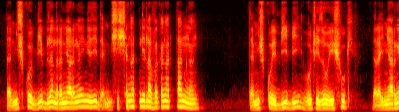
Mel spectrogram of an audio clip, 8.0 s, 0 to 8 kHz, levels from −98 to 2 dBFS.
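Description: No technical faults can be heard anywhere in the speech recording. There is nothing here to place in time or explain.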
